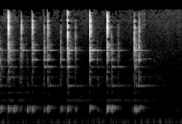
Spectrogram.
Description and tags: cristal tinkling Earthquake Train
Cristal glasses on moving train, Chains , Battle Mesh
chain, chains, cristal, earthquake, glass, glasses, medieval, mesh, motion, moving, quake, rattling, shake, shaked, shaking, train, trembling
